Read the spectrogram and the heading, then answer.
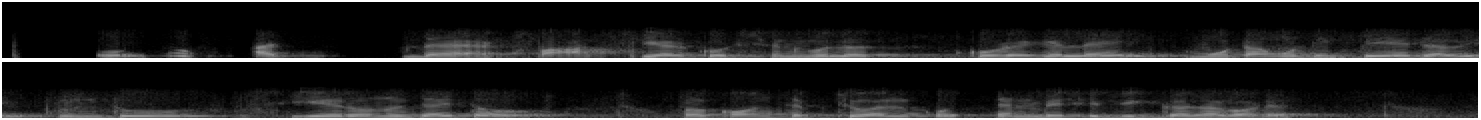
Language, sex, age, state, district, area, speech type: Bengali, male, 18-30, West Bengal, Kolkata, urban, conversation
